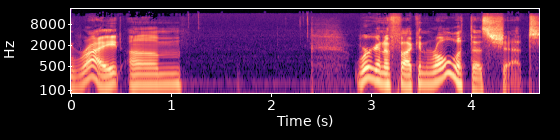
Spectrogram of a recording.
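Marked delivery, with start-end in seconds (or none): none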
